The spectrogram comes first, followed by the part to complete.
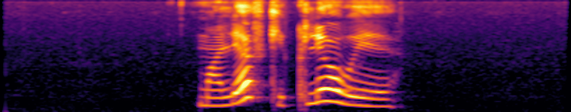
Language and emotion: Russian, positive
